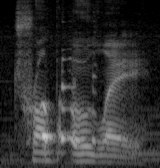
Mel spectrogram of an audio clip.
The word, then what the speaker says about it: trompe-l'oeil: It's trompe-l'oeil. Okay, that's what it is from now That on. is spelled O-L-E with that little apostrophe thing on the top, right?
